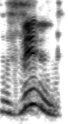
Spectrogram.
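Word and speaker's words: sind: you can see here what is the pronunciation for this is then very good so it is zinned so weird that is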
